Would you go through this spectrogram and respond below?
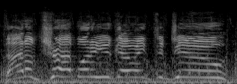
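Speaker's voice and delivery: high-pitched reporter calling over a helicopter; hammed-up press shout with a put-on accent; screaming reporter. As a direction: yell your question up high over the rotors. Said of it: "everybody's just screaming at each other".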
